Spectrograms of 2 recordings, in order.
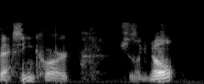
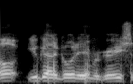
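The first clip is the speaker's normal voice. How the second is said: put-on Canadian accent, pitched high; 5 semitones higher than usual. Retelling what a man at the border told him, in a put-on Canadian accent. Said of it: "not a bad Canadian accent".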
